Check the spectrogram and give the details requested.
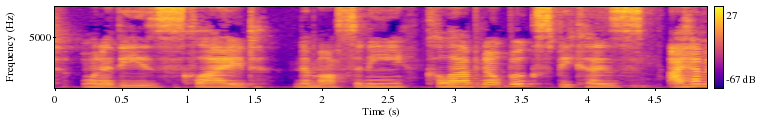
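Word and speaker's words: Mnemosyne: I realized I had been pronouncing this brand wrong this whole time. I thought it was Memozine. It's actually named after a Greek or Roman god. Nemosini is how you pronounce it, I believe.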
